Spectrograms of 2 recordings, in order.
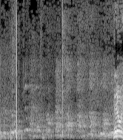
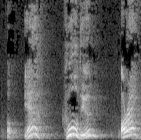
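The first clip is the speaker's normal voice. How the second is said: eager buddy voice; 9 semitones higher, 3 dB louder, much slower than usual. Retold or imitated.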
